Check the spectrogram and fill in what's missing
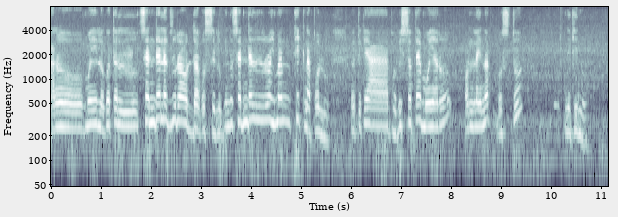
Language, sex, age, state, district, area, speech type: Assamese, female, 60+, Assam, Nalbari, rural, spontaneous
